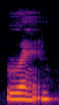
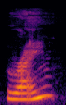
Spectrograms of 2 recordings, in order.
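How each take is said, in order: First: "rain" with a plain "ay" vowel; Midwestern pronunciation. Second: "rain" with a wide "rye-n" glide; Southern pronunciation. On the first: Teacher contrasting accents, "rain" said Midwestern as "rayn". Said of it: "in my Midwestern accent". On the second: Teacher contrasting accents, "rain" said Southern as "rhine". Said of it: "in the Southern accent". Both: Shown as a demonstration.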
